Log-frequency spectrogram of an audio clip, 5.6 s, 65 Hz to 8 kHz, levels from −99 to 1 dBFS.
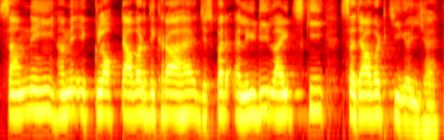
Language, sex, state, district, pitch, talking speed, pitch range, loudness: Hindi, male, Uttar Pradesh, Lalitpur, 160 Hz, 195 wpm, 155-165 Hz, -15 LUFS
